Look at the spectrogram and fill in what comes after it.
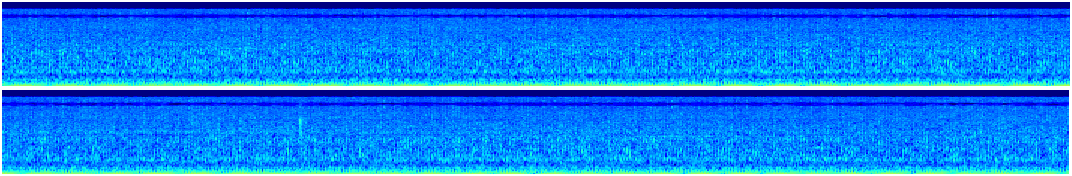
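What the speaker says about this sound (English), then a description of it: "Sounds like an engine, I know that." A steady, droning airplane engine in a video game hums continuously with a low pulsing throb and no other sounds.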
